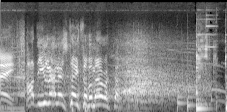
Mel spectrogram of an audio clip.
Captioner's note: cheering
